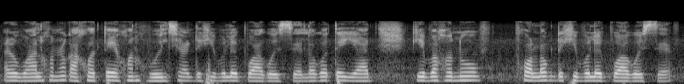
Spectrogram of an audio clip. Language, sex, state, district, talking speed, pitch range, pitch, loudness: Assamese, female, Assam, Kamrup Metropolitan, 150 wpm, 165-185 Hz, 175 Hz, -15 LUFS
